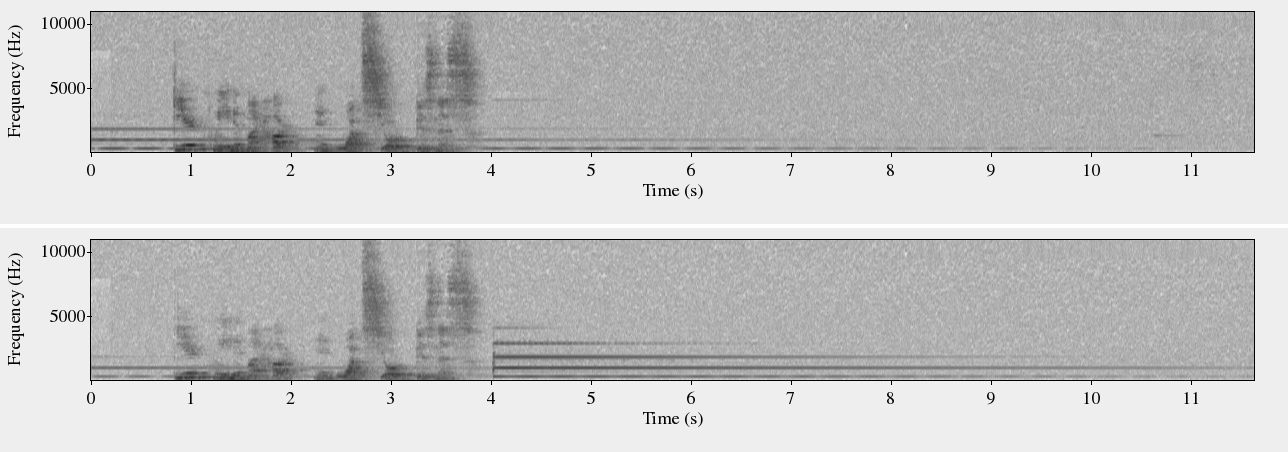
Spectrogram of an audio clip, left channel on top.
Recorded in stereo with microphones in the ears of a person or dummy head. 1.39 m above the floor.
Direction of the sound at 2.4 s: 10° right (ahead or behind).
